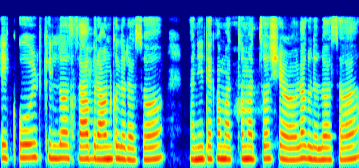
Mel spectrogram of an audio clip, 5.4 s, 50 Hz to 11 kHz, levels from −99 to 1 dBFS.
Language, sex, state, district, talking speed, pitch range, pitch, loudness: Konkani, female, Goa, North and South Goa, 145 wpm, 230-250 Hz, 240 Hz, -19 LUFS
